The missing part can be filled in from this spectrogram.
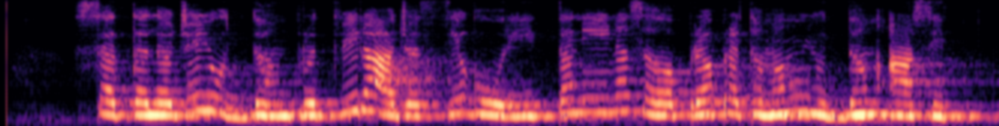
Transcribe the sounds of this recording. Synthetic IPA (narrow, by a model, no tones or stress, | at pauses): sɐt̪ɐlɐd͡ʒɐjud̪ʱːɐmpɾut̪ʰʋiɾaːd͡ʒɐsjɐɡʱoːɾiːt̪ɐneːnɐsəɦpɾɐpɾɐt̪ʰɐmɐmjud̪ʱːɐmasit̪̚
